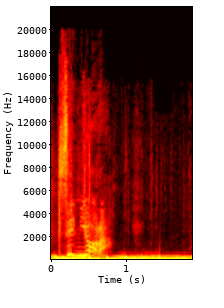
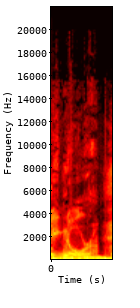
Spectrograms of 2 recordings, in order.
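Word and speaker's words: Señora: It is Senora. Senora. Well, jeez, you don't have to be so mean. Then say it properly. I'm trying. Senora. Say it. Okay. Signora. Senora. Senora. Senora?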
